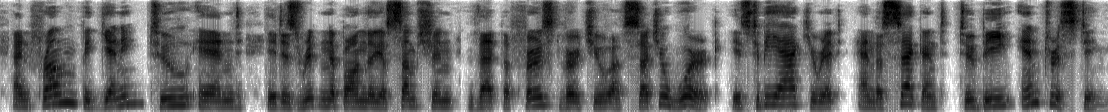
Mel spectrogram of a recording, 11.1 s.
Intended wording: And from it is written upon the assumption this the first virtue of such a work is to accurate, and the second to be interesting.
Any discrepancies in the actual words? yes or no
yes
